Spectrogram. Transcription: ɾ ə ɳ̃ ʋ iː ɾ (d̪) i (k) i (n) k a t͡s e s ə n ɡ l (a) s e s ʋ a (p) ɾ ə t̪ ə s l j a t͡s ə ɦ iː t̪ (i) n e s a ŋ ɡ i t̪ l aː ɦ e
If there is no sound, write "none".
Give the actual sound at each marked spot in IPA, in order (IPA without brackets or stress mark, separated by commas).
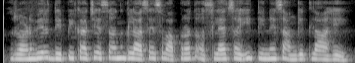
d̪, p, none, a, p, i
